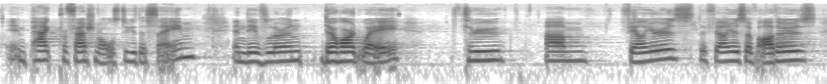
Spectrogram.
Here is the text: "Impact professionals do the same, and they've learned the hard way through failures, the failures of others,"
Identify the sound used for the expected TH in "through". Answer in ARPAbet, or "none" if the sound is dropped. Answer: TH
